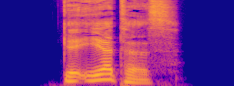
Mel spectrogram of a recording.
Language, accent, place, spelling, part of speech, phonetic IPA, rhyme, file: German, Germany, Berlin, geehrtes, adjective, [ɡəˈʔeːɐ̯təs], -eːɐ̯təs, De-geehrtes.ogg
- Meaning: strong/mixed nominative/accusative neuter singular of geehrt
